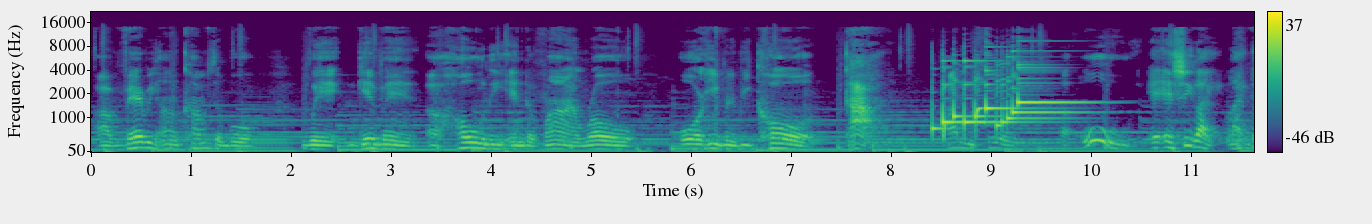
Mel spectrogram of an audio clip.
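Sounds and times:
speech: 0:00.0 - 0:08.0, 0:10.2 - 0:11.6
doorbell-like chime: 0:08.4 - 0:10.4.

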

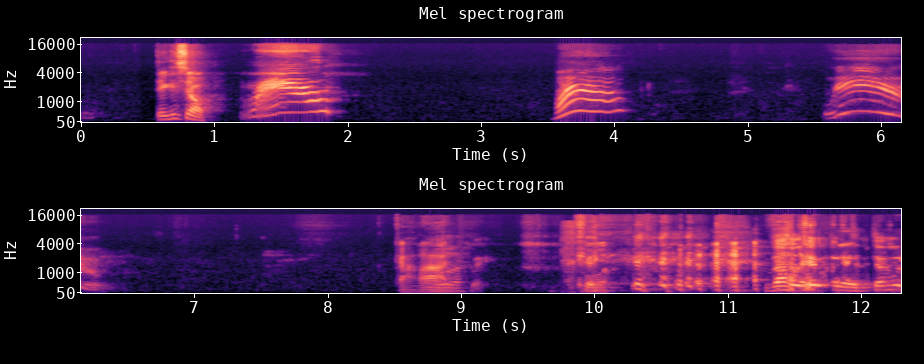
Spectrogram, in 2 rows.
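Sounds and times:
speech: 0:00.6 - 0:01.9, 0:08.6 - 0:09.2, 0:09.8 - 0:12.2
cat meowing: 0:01.2 - 0:02.0, 0:03.6 - 0:04.2, 0:05.6 - 0:06.5
laughter: 0:09.8 - 0:12.2.

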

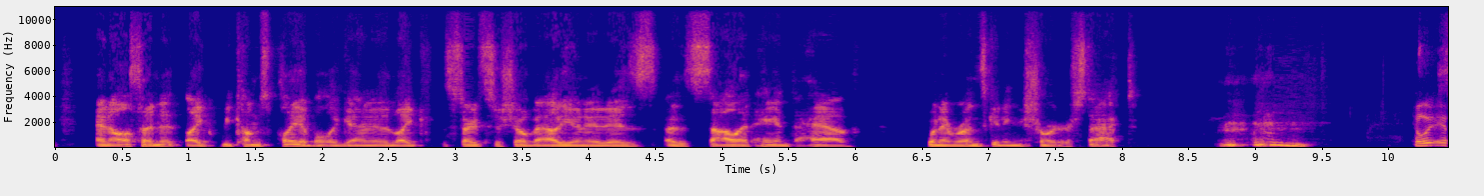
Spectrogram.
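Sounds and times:
speech: 0:00.0 - 0:09.5, 0:10.2 - 0:10.4
person coughing: 0:08.8 - 0:09.5
throat clearing: 0:08.8 - 0:09.5.

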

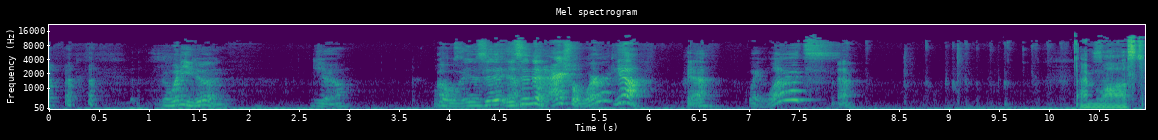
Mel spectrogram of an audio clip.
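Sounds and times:
speech: 0:01.2 - 0:01.8, 0:02.6 - 0:03.1, 0:03.9 - 0:08.1, 0:10.3 - 0:10.9
rapid typing on a computer keyboard: 0:08.1 - 0:10.9.

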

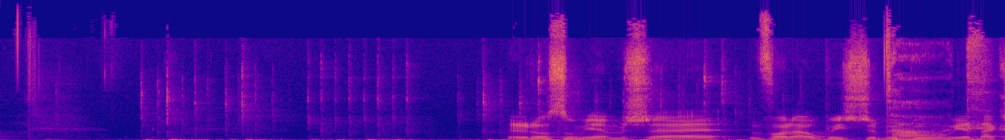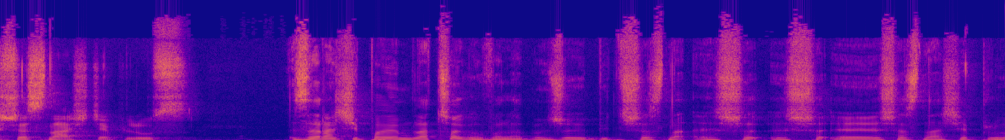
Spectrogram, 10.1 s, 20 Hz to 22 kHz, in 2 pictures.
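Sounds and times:
rapid computer keyboard typing: 0:00.2 - 0:04.5
speech: 0:02.5 - 0:10.0.

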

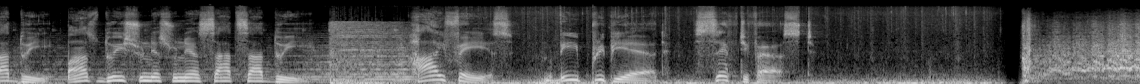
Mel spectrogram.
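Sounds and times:
speech: 0:00.0 - 0:03.5, 0:04.1 - 0:08.1
old broken-down car engine rumbling: 0:03.3 - 0:11.4.

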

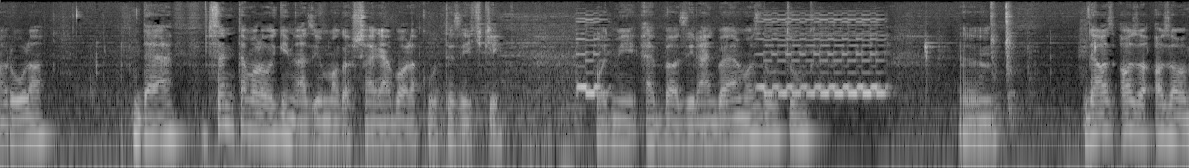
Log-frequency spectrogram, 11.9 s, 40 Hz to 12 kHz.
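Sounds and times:
speech: 0:00.0 - 0:00.6, 0:01.3 - 0:05.3, 0:06.0 - 0:08.2, 0:09.6 - 0:10.2, 0:10.8 - 0:11.8
telephone ringing with a warbling electronic tone: 0:05.8 - 0:06.2, 0:07.5 - 0:09.0.

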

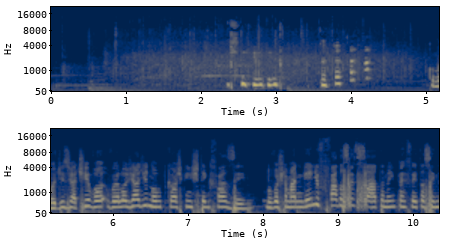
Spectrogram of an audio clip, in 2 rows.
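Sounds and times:
hosts clapping hands in brief scattered applause: 0:00.0 - 0:05.5
laughter: 0:01.1 - 0:04.7
speech: 0:02.3 - 0:04.1, 0:05.0 - 0:10.3.

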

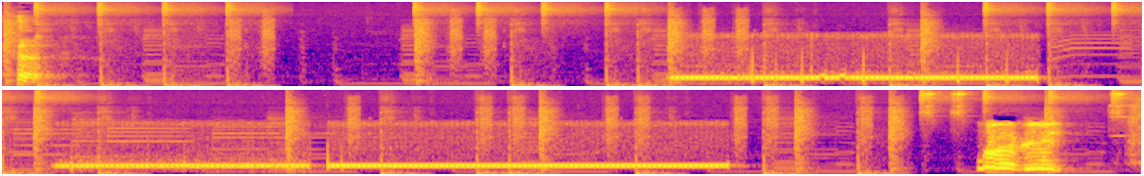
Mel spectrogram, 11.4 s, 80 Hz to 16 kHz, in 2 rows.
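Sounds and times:
speech: 0:00.1 - 0:00.4, 0:10.8 - 0:11.1
rhythmic low thumping beat: 0:00.3 - 0:01.3, 0:02.6 - 0:06.4, 0:07.4 - 0:10.3
outgoing phone call ringing tone: 0:03.4 - 0:05.2, 0:06.0 - 0:09.4.

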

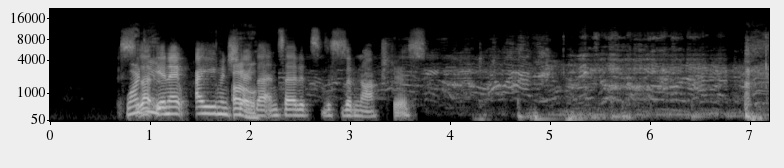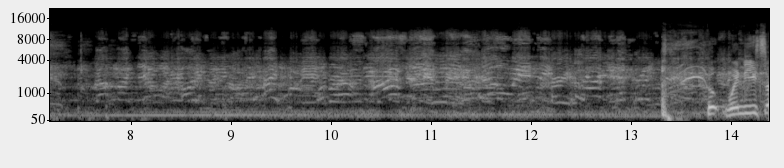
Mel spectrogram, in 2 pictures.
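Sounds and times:
speech: 0:00.7 - 0:04.8, 0:13.8 - 0:14.3
bus passengers chattering: 0:00.7 - 0:14.3
bus engine rumble: 0:00.8 - 0:03.7, 0:04.3 - 0:14.3
laughter: 0:00.8 - 0:09.2, 0:12.9 - 0:14.3
bus rattling and road roar: 0:04.9 - 0:14.3.

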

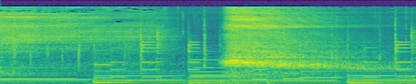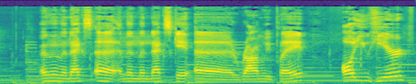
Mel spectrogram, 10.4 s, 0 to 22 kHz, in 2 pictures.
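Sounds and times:
deep breath drawn in by a video game player: 0:00.0 - 0:05.5
speech: 0:05.7 - 0:10.3.

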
